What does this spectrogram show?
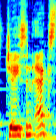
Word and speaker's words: Jason X: Neil says don't miss Jason X though it's hilarious um you're I'm sorry you're actually pronounced that wrong it's Jason aleksander it's not just Jason X you got to say the whole name okay so now here's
